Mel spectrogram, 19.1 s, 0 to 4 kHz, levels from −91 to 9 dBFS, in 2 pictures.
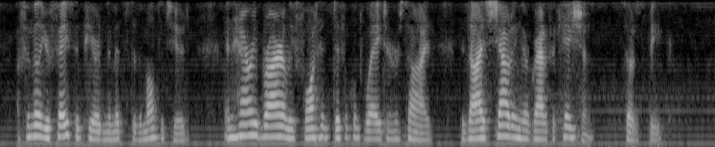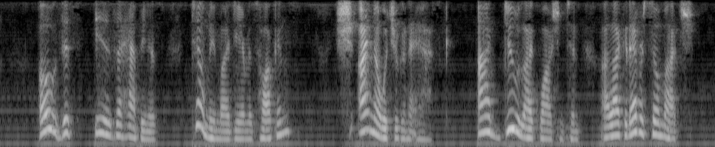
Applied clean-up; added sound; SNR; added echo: none; none; none; none.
